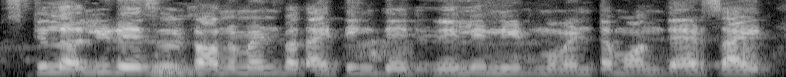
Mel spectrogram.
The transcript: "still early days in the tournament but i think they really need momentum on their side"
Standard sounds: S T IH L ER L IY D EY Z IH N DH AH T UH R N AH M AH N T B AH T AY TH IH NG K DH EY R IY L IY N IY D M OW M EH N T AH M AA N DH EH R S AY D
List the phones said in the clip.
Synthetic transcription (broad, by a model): S T IH L ER L IY D EY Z IH N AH T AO R N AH M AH N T B AH T AY T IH NG K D EY R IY L IY N IY D M OW M EH N T AH M AA N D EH R S AY D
